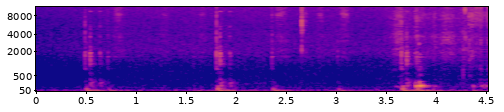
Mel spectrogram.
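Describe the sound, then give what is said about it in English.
A pen writing down numbers: three short, faint scratchy bursts of writing separated by pauses, alone without talk. “Just writing that down.”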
